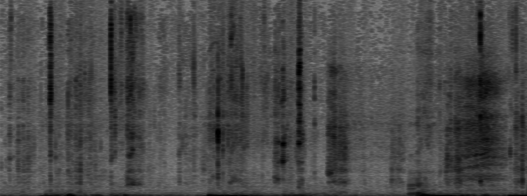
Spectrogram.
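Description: Close, crunchy chewing as someone munches on a crisp snack, with irregular bites and louder crunches around the middle and near the end, faint murmuring in the background.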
